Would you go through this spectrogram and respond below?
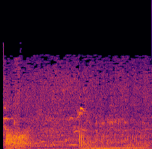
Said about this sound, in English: So I think if I had to lock in a favourite, I think number six did the best fart out of the contenders.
